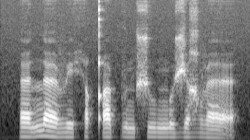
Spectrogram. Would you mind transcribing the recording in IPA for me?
æ n æ β e h i qʼ e p u n ʃ u ŋ o ʒ i ʁ β æ

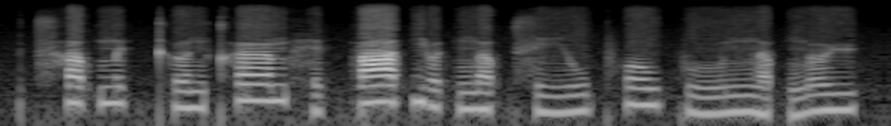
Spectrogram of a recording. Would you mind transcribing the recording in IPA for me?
t͡sʰ ɐ˥ p̚ m ɪ˥ k̚ t̪ʰ ɵ˧ n kʰ œː˥ m h ɪ˨ k̚ p aː˥ t̚ j ɵ˧ t̚ ŋ ɐ˧ p̚ s iː˨˧ w pʰ o˥ w k uː˨˧ n n̪ ɐ˧ p̚ ŋ ɵ˥ ɥ

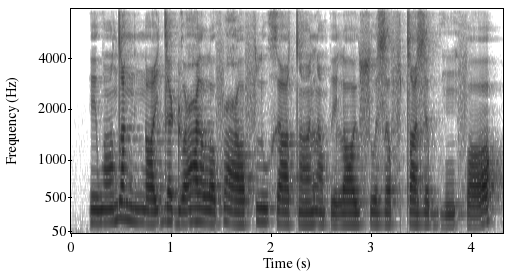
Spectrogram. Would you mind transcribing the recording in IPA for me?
ɪ w ɑ̃ dˤ i ŋ ɪ ŋ ɑ i̯ d ɜ ɖ ʊ ʕ i lˠ ʊ f ʕ ɒ f l u x ɜ y̯ tˤ ũ l ɑ̃ p ɪ l ɒ y̯ sʷ ɜ z ʌ f tˤ ɪ z ə bʱ ũ f ɒ

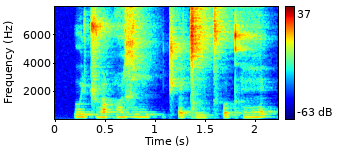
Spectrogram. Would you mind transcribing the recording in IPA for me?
u j ʈ͡ʂ ṳ j qʷ ɛ̤ ʑ i | t͡ʃʼ ɛ ǀ e̤ t͡sʼ o kʰ ɛ̤

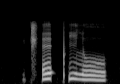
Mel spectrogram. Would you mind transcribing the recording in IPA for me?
t͡ʃʼ ɛ ʔ pʼ i l o

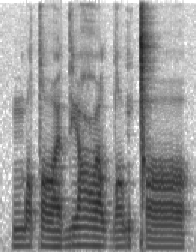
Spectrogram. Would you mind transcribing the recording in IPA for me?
m u tˤ æ d i ʕ ʊ l dˤ i m ǀ ɑ

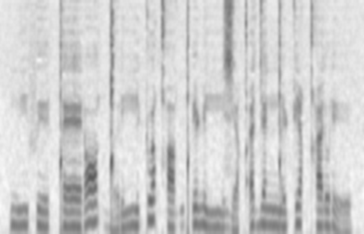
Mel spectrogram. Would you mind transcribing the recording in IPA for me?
m i˨ f ɪː˨ ǃ ɛː˨ ɾ ɔː˥ ɡ͡ǃ ə˩ ɾ iː˨ ʈ u˦ qʰ ɔ˨ ǃʼ ɪ˦ ɳ iː˨ z ɪ˩ qʼ ɪ˦ d ɛ˥ ŋ͡ǃ ɪ˦ ʈ i˥ qʰ ə˦ ɾ ʊ˥ ɾ ɪː˩

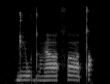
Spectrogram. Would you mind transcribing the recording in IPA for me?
ɖ ĩ w dʱ æ̃ sˤ ĩ tˤ

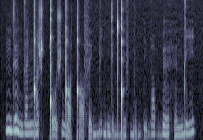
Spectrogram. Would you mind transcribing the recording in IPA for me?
n d ø n d æ ŋ͡ǃ ɑ ʃ ǃ o̰ ʃ ŋ͡ǃ ɑ̰ ǃ ɑ̰ f ḛ ɡ b i ɡ ŋ ɡ ḛ d ɡ͡ǃ e f b ṵ b ɗ ḭ b ɑ b ɠ ø h ø n d i

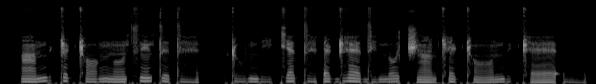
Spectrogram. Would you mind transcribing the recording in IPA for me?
ã n̪ e̤ ʈ ɛ ʈʰ ɔ ŋ õ t͡s ẽ t ɨ t ɛ̤ | ʈ o̤ n̪ i̤ c ɛ t ɛ̤ ʔ ɛ ɖʱ ɛ d e̤ n o t͡ʃ ã ʈʰ e ʈʰ ɔ̃ n̪ i̤ ʈʰ ɛ ʔ o̤

